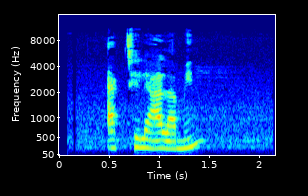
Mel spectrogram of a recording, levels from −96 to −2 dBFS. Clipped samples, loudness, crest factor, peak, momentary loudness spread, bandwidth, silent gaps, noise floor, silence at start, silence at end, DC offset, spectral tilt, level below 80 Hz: under 0.1%; -37 LUFS; 22 dB; -18 dBFS; 9 LU; 11 kHz; none; -62 dBFS; 0.5 s; 0.7 s; under 0.1%; -2.5 dB/octave; under -90 dBFS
